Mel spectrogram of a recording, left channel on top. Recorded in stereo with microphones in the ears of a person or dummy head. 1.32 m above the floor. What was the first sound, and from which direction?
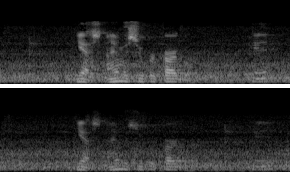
A man speaking, 5° left (ahead or behind).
